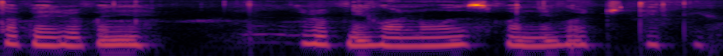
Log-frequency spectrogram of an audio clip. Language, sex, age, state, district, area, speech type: Nepali, female, 30-45, West Bengal, Darjeeling, rural, spontaneous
